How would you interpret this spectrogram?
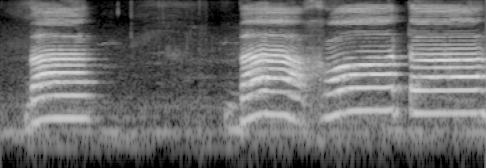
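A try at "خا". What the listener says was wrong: खा को मोटा करें। हा को गले के आखिर वाले से नरमी के साथ।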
